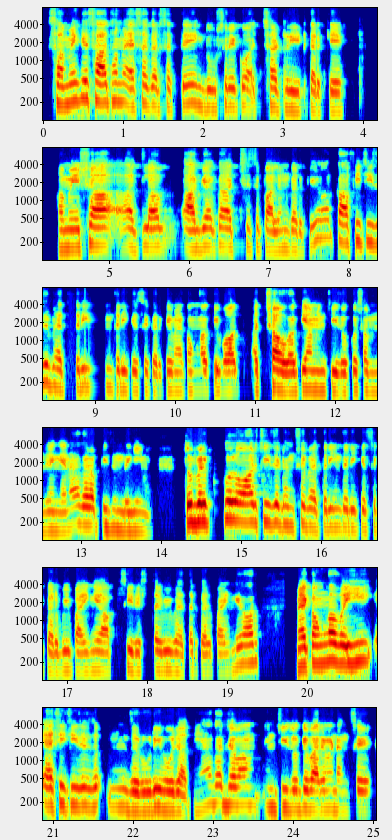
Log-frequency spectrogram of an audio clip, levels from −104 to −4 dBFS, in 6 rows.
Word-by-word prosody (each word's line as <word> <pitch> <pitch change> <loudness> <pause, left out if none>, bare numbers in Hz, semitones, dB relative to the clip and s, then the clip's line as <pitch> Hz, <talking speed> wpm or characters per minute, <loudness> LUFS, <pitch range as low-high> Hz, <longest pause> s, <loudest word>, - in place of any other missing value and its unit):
समय 195 +2 +2
के 230 0 +1
साथ 205 -2 +5
हम 210 -1 -4
ऐसा 185 +1 -1
कर 180 -2 -4
सकते 170 +3 -8
हैं 195 +1 0
एक-दूसरे 175 -1 -5
को 175 +2 -7
अच्छा 170 +1 -4
ट्रीट 155 -2 -3
करके। 145 0 -2 0.7
हमेशा 165 +3 +2
अ, 170 -1 -2
तलब 170 +2 -1 0.3
आज्ञा 160 +2 +1
का 175 +2 -1
अच्छे 170 +1 -6
से 170 +2 -13
पालन 155 0 -2
करके 160 +6 -7
और 240 - -6
काफ़ी 205 +1 +2
चीज़ें 200 0 -3
बेहतरीन 170 +1 -6
तरीक़े 155 -2 -4
से 155 +2 -8
करके 140 +2 -5
मैं 150 0 -5
कहूँगा 150 +1 -5
कि - - 0
बहुत 150 0 +3 0.2
अच्छा 160 +2 +3
होगा 145 -2 +6
कि 145 +3 +2
हम 160 -1 0
इन 155 0 -5
चीज़ों 145 -1 -1
को 155 - -2
समझेंगे 150 0 -4
ना 170 - -5
अगर 185 -1 +2
आपकी 170 -1 -2
ज़िंदगी 150 -2 -5
में, 135 - -15 0.4
तो 200 - +9
बिल्कुल 215 +3 +6
और 205 -1 +5
चीज़ें 200 -1 0
ढंग 185 -2 -7
से 195 - -2
बेहतरीन 165 0 -5
तरीक़े 160 -2 -5
से 150 - -13
कर 145 -2 -4
भी 155 +2 -4
पाएँगे, 150 +1 -1
आपसी 145 +1 -2
रिश्ते 145 +2 -5
भी 155 - -2
बेहतर 145 0 -7
कर 135 - -5
पाएँगे। 145 +5 -4
और 200 +1 +1 0.5
मैं 180 +1 +11
कहूँगा 195 +3 +6
वही 200 +4 +4 0.2
ऐसी 185 +2 +2
चीज़ें 175 0 -1
ज 180 - -2 0.4
ज़रूरी 150 +2 +2
हो 155 -1 +1
जाती 145 0 -2
हैं, 175 - -8
अगर 190 0 -3
जब 180 - +2
हम 180 0 -1 0.2
इन 170 -1 -7
चीज़ों 160 -1 -1
के 165 - +3
बारे 155 -1 +3
में 160 0 -1
ढंग 150 -1 -7
से 155 -1 +2
165 Hz, 205 wpm, -21 LUFS, 150-180 Hz, 0.7 s, मैं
